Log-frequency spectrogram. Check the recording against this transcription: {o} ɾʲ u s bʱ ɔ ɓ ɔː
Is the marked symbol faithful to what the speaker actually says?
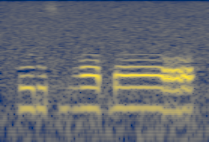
no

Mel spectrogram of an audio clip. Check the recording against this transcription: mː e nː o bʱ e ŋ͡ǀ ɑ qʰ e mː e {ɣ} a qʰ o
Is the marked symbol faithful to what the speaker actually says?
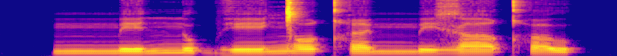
yes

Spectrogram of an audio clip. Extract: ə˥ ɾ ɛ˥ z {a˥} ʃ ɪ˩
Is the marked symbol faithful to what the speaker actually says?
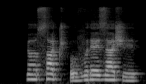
yes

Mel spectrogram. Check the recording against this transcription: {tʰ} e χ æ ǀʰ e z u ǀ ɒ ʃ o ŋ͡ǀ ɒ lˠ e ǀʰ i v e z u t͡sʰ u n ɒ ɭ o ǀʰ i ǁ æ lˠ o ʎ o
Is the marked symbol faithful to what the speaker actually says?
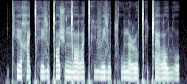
yes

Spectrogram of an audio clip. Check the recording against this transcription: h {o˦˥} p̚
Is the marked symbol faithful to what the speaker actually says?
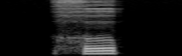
yes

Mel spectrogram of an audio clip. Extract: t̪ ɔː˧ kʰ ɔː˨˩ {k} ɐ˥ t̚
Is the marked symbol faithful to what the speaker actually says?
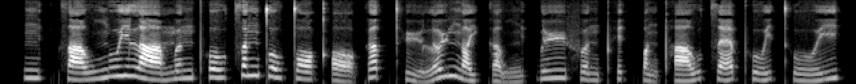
yes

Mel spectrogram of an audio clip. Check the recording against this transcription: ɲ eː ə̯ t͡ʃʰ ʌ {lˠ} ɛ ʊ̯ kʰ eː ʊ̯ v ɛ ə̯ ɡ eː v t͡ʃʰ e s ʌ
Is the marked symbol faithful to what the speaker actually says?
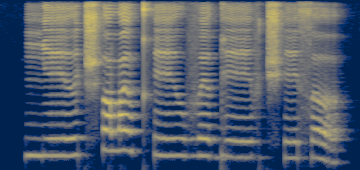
yes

